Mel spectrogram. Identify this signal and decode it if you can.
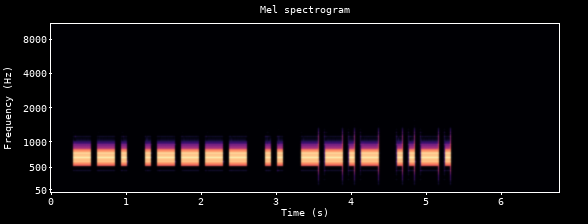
Morse code, heard as a keyed tone, about 16 wpm, 700 Hz. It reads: G1IQF
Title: DXCC-100 Call Signs - 5 Characters - Repeated 2x - 15wpm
